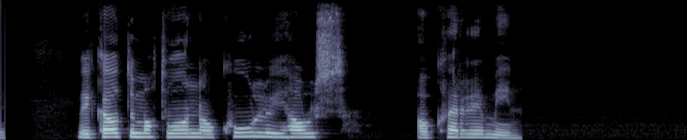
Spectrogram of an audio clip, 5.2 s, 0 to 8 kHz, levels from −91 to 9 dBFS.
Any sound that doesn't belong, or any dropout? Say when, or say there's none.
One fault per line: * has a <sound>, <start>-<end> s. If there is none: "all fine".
all fine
